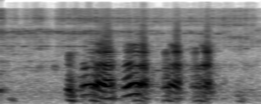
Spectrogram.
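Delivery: a sudden squealing cackle; high loud laugh burst. Real, not acted. Laughing at snoring story.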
